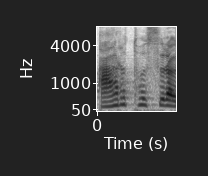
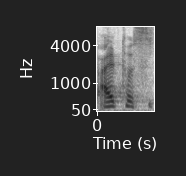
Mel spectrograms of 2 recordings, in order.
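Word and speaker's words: ἄρτος: 그런데 떡이 아니고 이 단어는 아르토스라 그래서 이것을 발음을 그대로 하면 알토스예요. 알토스. 천천히 발음하면 아르토스. 빨리 발음하면 그대로 알토스.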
